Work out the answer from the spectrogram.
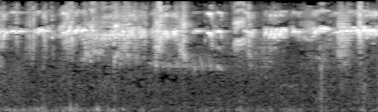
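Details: Blue-crowned hanging parrots held in one cage give a continuous stream of thin, shrill, high-pitched chirps and squeaks above a low rumbling background.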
